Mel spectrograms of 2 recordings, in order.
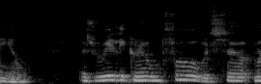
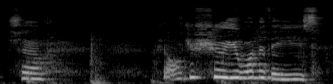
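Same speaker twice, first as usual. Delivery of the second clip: excited; 9 semitones higher, 7 dB louder than usual. Real, not acted. Excited showing nails.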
